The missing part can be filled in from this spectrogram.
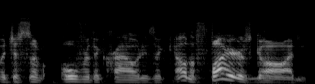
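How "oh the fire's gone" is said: loud call, lower and slower. A character calls out to Willow and Mint and the crowd: loudly called over a crowd. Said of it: "He's just gonna say really loudly".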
